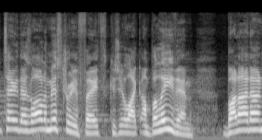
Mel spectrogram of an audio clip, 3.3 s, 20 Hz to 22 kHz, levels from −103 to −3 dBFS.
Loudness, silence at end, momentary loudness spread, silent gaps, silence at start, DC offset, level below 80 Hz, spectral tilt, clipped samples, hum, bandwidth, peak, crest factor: -18 LUFS; 0 s; 9 LU; none; 0 s; under 0.1%; -52 dBFS; -5.5 dB/octave; under 0.1%; none; 16 kHz; -2 dBFS; 16 dB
